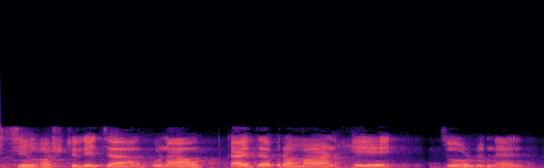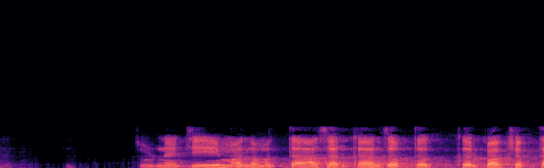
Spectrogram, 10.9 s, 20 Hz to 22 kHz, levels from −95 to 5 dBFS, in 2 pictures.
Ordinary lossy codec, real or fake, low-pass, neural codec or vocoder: MP3, 48 kbps; fake; 5.4 kHz; vocoder, 44.1 kHz, 128 mel bands, Pupu-Vocoder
